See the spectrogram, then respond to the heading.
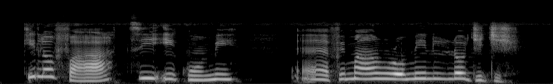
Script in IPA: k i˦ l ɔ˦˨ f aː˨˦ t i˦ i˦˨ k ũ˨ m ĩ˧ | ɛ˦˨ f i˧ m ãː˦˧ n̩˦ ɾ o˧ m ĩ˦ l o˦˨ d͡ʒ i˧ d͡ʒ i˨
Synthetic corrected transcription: k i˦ l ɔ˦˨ f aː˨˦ t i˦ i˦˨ k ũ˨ m ĩ˧ | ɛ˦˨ f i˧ m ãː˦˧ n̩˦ ɾ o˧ m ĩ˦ l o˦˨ d͡ʒ i˧ d͡ʒ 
